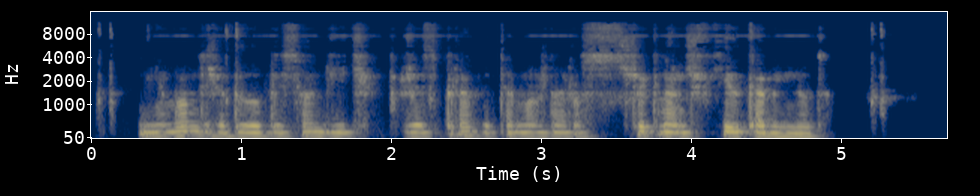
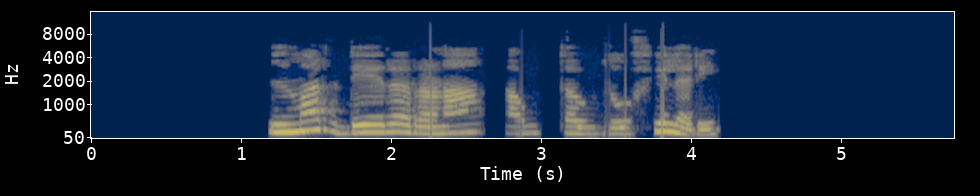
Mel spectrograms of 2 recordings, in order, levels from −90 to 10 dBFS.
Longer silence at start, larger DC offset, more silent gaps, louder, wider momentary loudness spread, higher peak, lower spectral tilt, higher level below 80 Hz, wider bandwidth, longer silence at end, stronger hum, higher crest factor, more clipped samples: second, 0.05 s vs 1.2 s; neither; second, 5.03-5.17 s vs 2.63-2.75 s, 3.01-3.11 s; second, -27 LUFS vs -20 LUFS; about the same, 12 LU vs 12 LU; about the same, -6 dBFS vs -4 dBFS; about the same, -6 dB/octave vs -6.5 dB/octave; first, -48 dBFS vs -62 dBFS; first, 11.5 kHz vs 7.8 kHz; second, 0.4 s vs 1.6 s; neither; about the same, 20 dB vs 18 dB; neither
